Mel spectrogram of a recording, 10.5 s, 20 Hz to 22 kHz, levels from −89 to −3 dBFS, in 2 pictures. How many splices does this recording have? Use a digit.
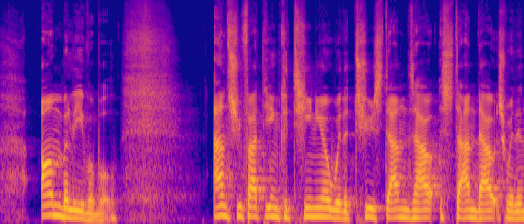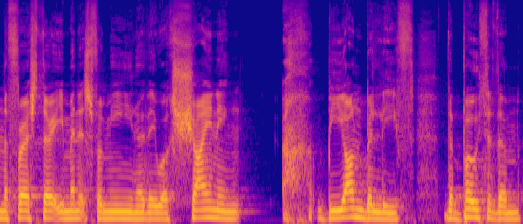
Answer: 0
